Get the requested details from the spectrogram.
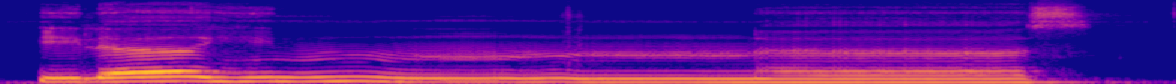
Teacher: ہناس، ہا کو نون کے ساتھ ملائیں گے، اور نون مشدد پر ہمیشہ غنہ ہوتا ہے، اور نون کو لمبا بھی کریں گے ایک الف کے برابر، کیونکہ نون الف زبر نا، الف مدہ ہو رہا ہے، اور سین کو ساکن کر دیں گے، اس پر وقف کریں گے تو الہ الناس۔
